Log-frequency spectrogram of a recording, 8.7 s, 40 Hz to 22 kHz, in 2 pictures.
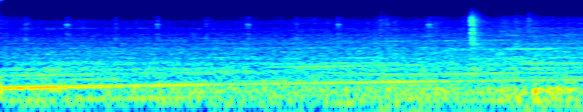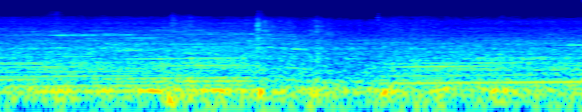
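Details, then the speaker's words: BMW E31 850i V12 after full restoration, brand new exhaust not yet broken in (2,000–3,000 km needed), merging onto Autobahn: smooth even V12 drone pulling through gears under road and wind noise; exhaust subdued, a bit too quiet, healthy. "And the exhaust, I think it's a little bit too quiet."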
